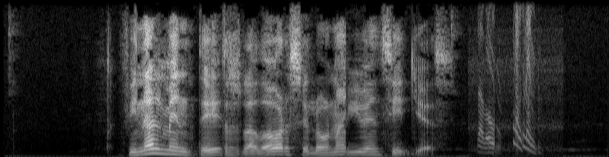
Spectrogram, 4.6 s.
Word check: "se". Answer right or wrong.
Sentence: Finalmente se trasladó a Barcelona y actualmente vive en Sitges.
wrong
